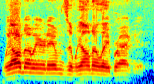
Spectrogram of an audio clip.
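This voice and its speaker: An easygoing man hosts a casual local sports chat show. His voice sits at an ordinary middle pitch, and his delivery is relaxed and lightly teasing as he moves the conversation along. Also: quick pace. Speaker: show host.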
